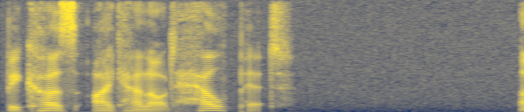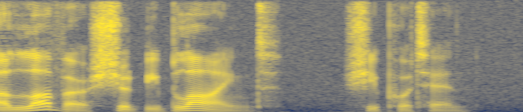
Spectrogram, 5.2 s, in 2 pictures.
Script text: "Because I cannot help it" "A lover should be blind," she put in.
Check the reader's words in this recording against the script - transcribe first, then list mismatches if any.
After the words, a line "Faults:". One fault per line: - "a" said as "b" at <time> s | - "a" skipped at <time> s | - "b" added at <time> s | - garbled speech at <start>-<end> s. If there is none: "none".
"Because I cannot help it" "A lover should be blind," she put in.
Faults:
none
